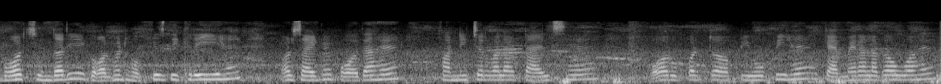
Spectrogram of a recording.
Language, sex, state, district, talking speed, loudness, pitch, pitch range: Hindi, male, Maharashtra, Mumbai Suburban, 165 wpm, -19 LUFS, 215 Hz, 200-225 Hz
